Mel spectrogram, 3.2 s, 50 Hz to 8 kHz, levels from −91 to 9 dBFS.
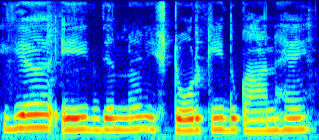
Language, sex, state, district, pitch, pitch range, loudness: Hindi, female, Uttar Pradesh, Lucknow, 205 Hz, 200-215 Hz, -16 LUFS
